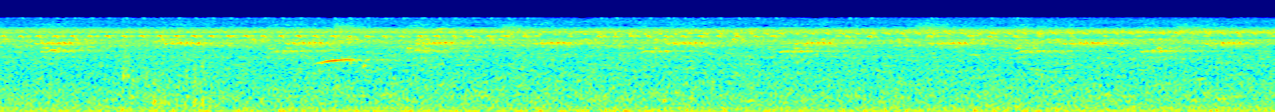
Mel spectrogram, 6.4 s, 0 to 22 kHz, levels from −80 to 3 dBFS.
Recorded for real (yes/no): yes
